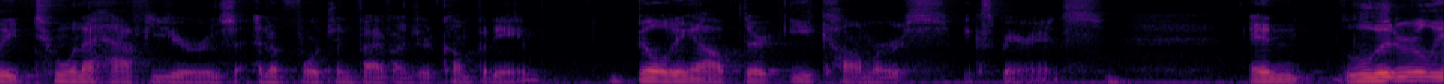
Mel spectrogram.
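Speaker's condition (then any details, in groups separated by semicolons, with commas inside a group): No condition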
